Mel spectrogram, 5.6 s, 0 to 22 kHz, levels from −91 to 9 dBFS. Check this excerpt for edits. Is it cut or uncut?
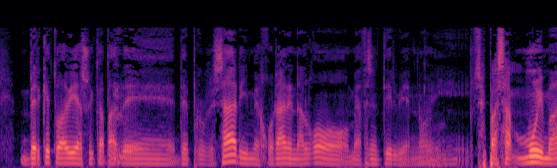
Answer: cut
